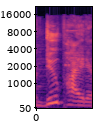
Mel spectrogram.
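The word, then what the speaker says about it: Dewpider: had the Marini and duper or duper I think is what it's pronounced cuz it's do spider duper duper sounds so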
